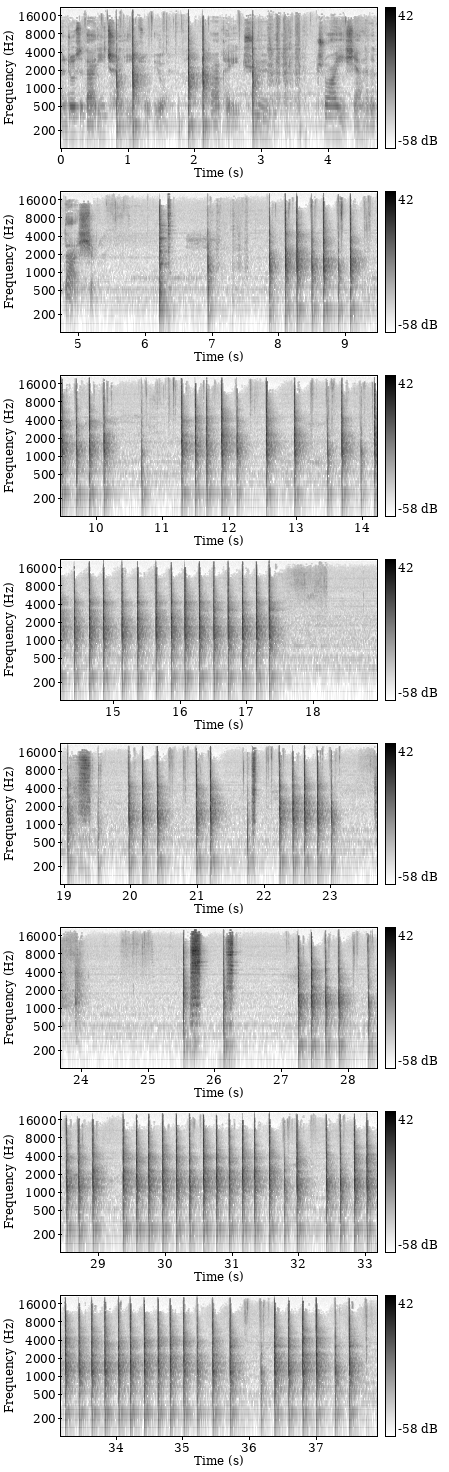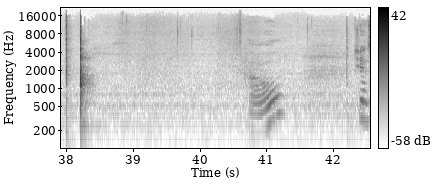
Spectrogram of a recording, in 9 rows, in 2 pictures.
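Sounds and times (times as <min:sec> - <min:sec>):
speech: 0:00.1 - 0:01.6, 0:02.3 - 0:05.4
knife chopping salted egg and squid into small pieces: 0:00.8 - 0:03.7, 0:06.2 - 0:17.6, 0:19.1 - 0:23.2, 0:25.5 - 0:26.4, 0:27.2 - 0:38.4.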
